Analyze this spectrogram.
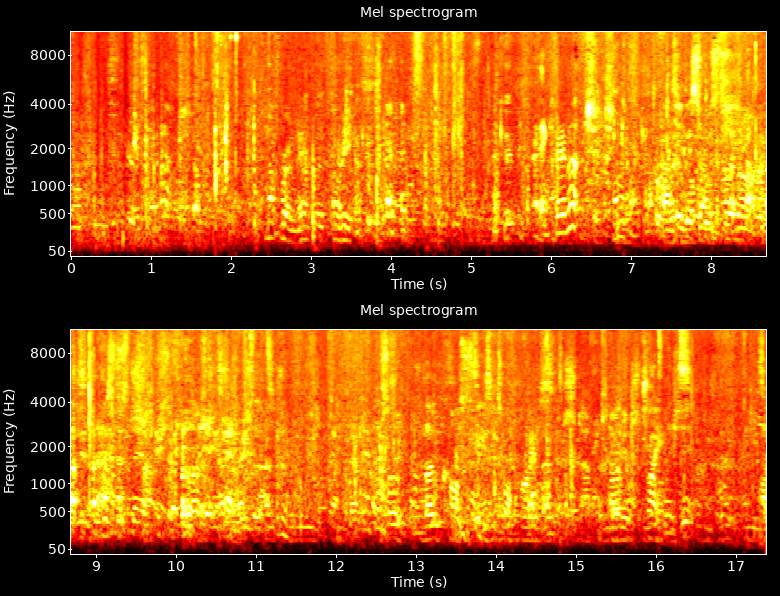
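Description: Many elderly men and women chatter close by in an enclosed space.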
